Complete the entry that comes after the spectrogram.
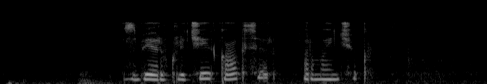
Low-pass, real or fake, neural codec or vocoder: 7.2 kHz; fake; vocoder, 44.1 kHz, 128 mel bands every 512 samples, BigVGAN v2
